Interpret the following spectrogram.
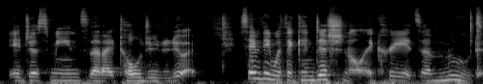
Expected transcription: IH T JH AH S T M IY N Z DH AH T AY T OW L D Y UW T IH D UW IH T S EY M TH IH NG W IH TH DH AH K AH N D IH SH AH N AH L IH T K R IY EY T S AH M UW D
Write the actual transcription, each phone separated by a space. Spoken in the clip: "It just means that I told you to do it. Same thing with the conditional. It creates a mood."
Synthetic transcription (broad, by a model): IH T JH AH S T M IY N Z DH AH T AY T OW L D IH T IH D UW IH T S EY M TH IH NG W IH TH DH AH K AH N D IH SH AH N L IH T K R IY EY T S AH M UW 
